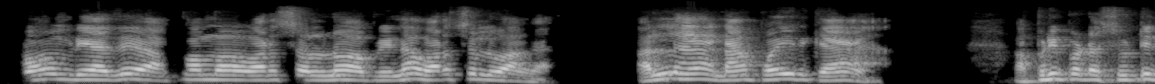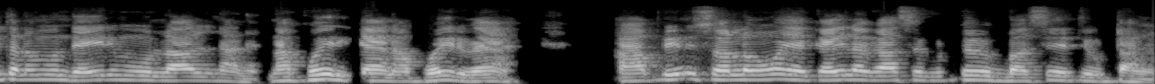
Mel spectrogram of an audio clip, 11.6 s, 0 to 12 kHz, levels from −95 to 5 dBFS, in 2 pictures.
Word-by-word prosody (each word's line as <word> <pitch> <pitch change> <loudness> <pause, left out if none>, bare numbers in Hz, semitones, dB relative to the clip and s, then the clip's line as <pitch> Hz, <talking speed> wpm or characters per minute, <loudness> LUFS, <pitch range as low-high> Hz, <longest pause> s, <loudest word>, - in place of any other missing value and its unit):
போக 185 - +1
முடியாது. 195 0 +2 0.2
அப்பா, 160 +5 -5
அம்மா 190 -1 +1
வர 180 +1 +1
சொல்லணும் 180 +1 +2
அப்படின்னா 175 +4 -3
வர 185 - +1
சொல்லுவாங்க. 190 -4 -1 0.5
அல்ல 220 +4 +2 0.2
நான் 190 +1 -1
போயிருக்கேன். 195 -5 +1 0.8
அப்படிப்பட்ட 205 0 +1
சுட்டித்தனமும் 195 -1 -2
தைரியமும் 180 +1 -1
உள்ள 160 -1 -1
ஆள் 155 0 -2
நானு. 120 -5 -5
"நான் 155 +2 -2
போயிருக்கேன் 180 -7 +3
நான் 130 0 -4
போய்ருவேன்" 135 -5 +2 0.7
அப்படின்னு 195 +8 0
சொல்லவும் 190 +2 +3
என் 180 0 0
கையில 185 +2 +3
காச 170 +1 +1
குடுத்து 175 +3 -4 0.2
பஸ் 140 +5 -4
ஏத்திவிட்டாங்க. 130 -8 -3
180 Hz, 155 wpm, -22 LUFS, 160-195 Hz, 0.8 s, போயிருக்கேன்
